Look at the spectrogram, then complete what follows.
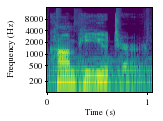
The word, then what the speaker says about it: computer: in the word computer the stress is on the second syllable computer if you put the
